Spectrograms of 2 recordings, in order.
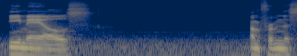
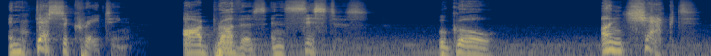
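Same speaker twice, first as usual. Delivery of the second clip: threatening warlord speech; 6 semitones higher, 5 dB louder than usual. Acted. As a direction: menace them, then explode at the end. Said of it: "he goes".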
